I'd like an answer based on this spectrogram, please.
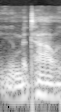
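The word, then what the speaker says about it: Mateus: Matau is the Portuguese pronunciation of Matthew.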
